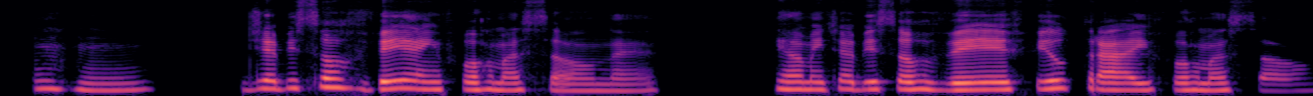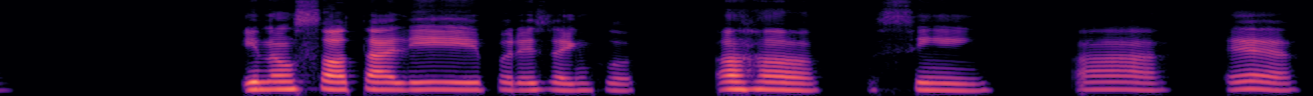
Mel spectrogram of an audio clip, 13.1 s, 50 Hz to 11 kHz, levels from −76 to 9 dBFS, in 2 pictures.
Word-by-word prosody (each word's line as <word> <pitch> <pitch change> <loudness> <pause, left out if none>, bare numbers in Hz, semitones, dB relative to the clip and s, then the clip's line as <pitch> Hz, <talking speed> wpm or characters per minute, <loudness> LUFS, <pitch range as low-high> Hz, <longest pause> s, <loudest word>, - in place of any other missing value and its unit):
Uhum. 210 -3 -8 0.4
De 235 +4 0
absorver 245 -1 +3
a - - +1
informação, 205 -3 -3
né. 180 +1 -10 0.6
Realmente 220 0 -1
absorver, 210 -1 +3
filtrar 225 -2 +1
a 195 - +1
informação. 195 -2 -6 1.2
E 215 - +7
não 220 +1 +4
só 220 -1 +5
estar 215 0 +3
ali, 210 0 +1
por 205 -1 -8
exemplo: 195 -1 -5 0.4
"Aham, 215 -3 +3 0.2
sim, 195 -2 -5 0.4
ah, 210 -2 -6 0.3
é". 210 -2 -2
210 Hz, 100 wpm, -22 LUFS, 195-220 Hz, 1.2 s, E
